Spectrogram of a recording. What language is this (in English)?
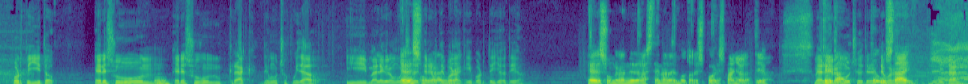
Spanish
